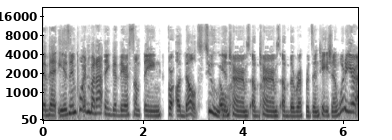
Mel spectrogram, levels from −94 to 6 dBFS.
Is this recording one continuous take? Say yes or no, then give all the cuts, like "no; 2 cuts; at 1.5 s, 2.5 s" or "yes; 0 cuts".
no; 3 cuts; at 1.2 s, 2.4 s, 4.3 s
